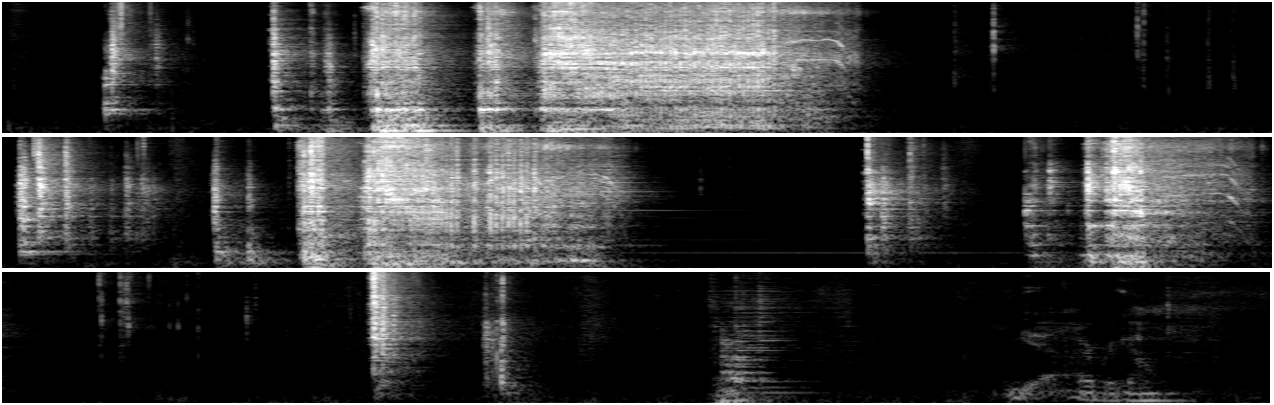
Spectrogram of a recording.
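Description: Bolts come out of a Fecon forestry mower housing in a series of loud, buzzing power-tool bursts, some long and some short, with pauses and clunks between them.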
